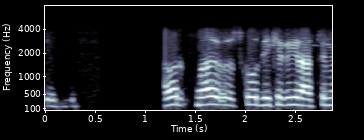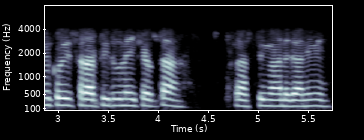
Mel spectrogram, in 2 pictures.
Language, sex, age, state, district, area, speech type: Hindi, male, 30-45, Uttar Pradesh, Jaunpur, urban, conversation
